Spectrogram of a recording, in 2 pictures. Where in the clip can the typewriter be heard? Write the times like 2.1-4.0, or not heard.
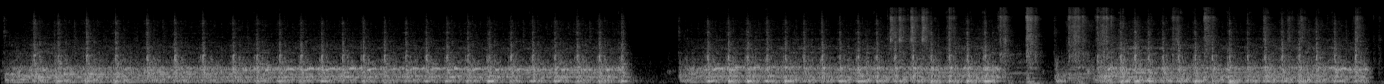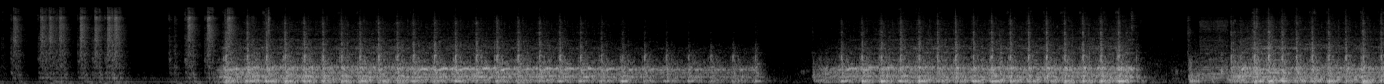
8.8-16.4.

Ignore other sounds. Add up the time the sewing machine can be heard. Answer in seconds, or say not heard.
25 s.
